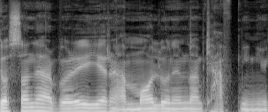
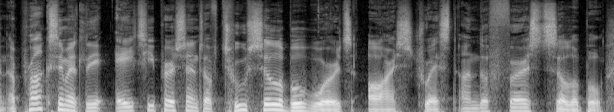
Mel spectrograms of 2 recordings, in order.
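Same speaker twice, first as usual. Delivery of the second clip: very slow, careful textbook reading; slow reading aloud; much slower than usual. Shown as a demonstration. Teacher reads rule slowly to students. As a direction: read the rule slowly for learners. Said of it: "چی میگه؟".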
